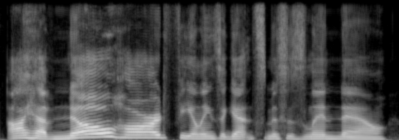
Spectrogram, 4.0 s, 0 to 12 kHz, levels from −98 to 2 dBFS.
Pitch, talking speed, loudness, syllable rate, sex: 195 Hz, 135 wpm, -17 LUFS, 3.2 syllables/s, female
